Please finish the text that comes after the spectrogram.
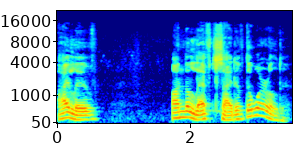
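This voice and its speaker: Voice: mid-range voice, lively intonation, takes it slowly, warm tone, breathy edge. A storyteller voicing Spoon, a lonely young female talking spoon who is delighted to find a friend, in a children's story.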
